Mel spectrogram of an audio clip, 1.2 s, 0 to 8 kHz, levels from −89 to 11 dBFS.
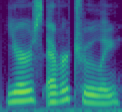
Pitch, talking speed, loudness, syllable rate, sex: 190 Hz, 145 wpm, -14 LUFS, 4.4 syllables/s, female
